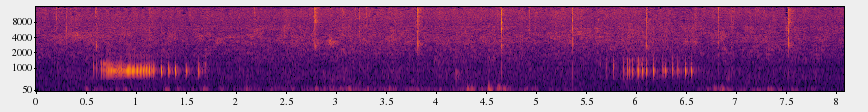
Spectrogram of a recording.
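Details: Zebra dove in breeding condition: two cooing phrases, each a rolled note ending in quick staccato pulses, separated by several seconds of low thumps and clicking noise.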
